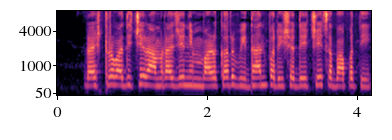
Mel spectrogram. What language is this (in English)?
Marathi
